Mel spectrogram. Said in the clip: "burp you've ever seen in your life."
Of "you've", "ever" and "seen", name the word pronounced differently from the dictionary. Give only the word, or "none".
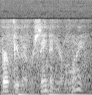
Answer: none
